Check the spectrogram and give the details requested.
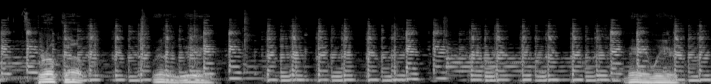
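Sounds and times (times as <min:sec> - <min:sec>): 
speech: 0:00.1 - 0:05.0
keytar in an isolated music track: 0:06.2 - 0:06.9.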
